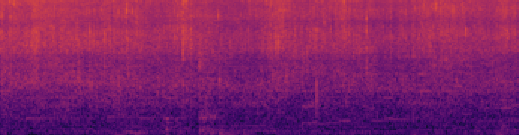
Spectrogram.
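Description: Chicken pieces, ginger-garlic and whole green chillies sizzling steadily in shallow hot oil in a nonstick karahi. A silicone slotted spatula stirs through them, with a few faint clicks.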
